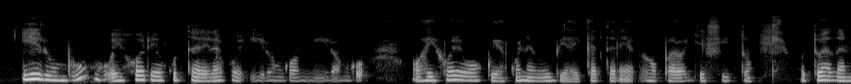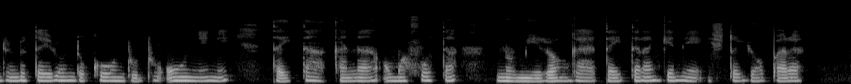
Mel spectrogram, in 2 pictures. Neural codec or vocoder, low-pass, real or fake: none; 9.9 kHz; real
